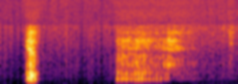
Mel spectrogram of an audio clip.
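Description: A man's short vocal sound, then about a second later a faint, low murmur of his voice.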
